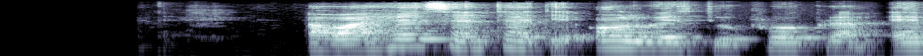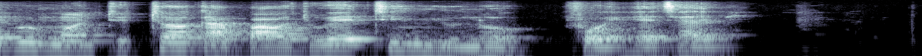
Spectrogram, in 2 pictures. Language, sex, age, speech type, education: Nigerian Pidgin, male, 15-29, spontaneous, tertiary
